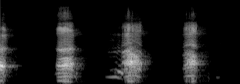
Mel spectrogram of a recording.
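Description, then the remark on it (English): Someone imitates a fart with their mouth: four short, breathy, sputtering bursts spaced evenly apart, fairly loud, with silence between them and no talking. “That was a fake fart.”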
